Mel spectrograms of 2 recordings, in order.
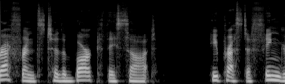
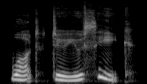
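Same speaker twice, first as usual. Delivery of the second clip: higher, slow, formal British voice; crisp British accent; 5 semitones higher than usual. A narrator's reading. Book answering the seeker, crisp British accent. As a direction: repeat it in crisp British English. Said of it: "in a crisp British accent".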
